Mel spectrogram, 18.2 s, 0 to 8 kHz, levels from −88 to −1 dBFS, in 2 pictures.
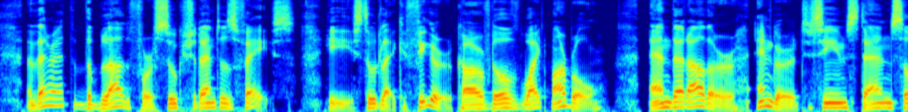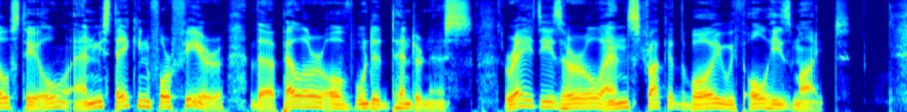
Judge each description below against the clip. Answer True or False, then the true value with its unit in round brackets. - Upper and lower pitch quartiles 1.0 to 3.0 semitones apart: False (4.1 semitones)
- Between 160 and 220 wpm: False (150 wpm)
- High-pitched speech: False (125 Hz)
